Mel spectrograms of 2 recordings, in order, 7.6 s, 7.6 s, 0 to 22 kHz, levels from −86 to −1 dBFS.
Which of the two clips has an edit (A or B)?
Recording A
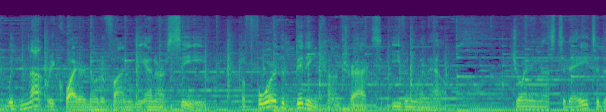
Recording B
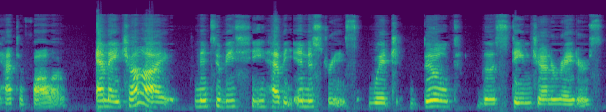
A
